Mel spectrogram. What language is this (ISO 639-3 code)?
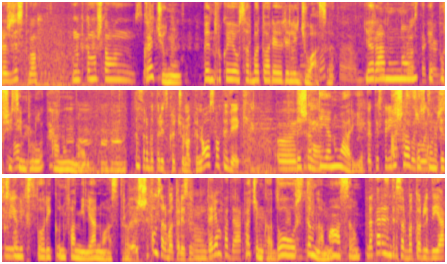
ron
